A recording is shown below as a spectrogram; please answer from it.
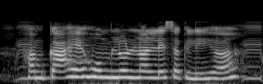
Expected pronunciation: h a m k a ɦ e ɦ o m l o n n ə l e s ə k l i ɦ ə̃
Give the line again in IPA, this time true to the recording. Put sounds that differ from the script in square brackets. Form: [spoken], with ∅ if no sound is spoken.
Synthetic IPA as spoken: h [ə] m k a ɦ e ɦ o m l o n n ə l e s ə k l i ɦ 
